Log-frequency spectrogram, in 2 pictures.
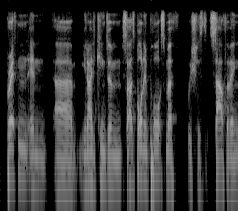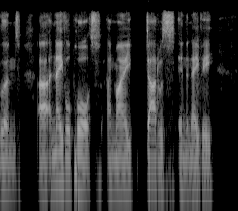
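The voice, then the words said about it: British English accent. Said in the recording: “as you can tell from the accent, not originally from this side of the Atlantic”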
